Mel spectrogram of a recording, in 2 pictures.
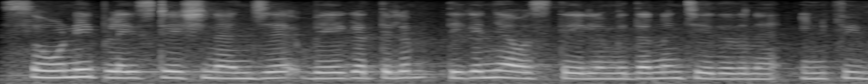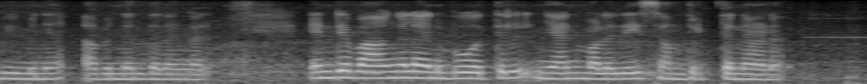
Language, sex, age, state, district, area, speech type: Malayalam, female, 18-30, Kerala, Kottayam, rural, read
